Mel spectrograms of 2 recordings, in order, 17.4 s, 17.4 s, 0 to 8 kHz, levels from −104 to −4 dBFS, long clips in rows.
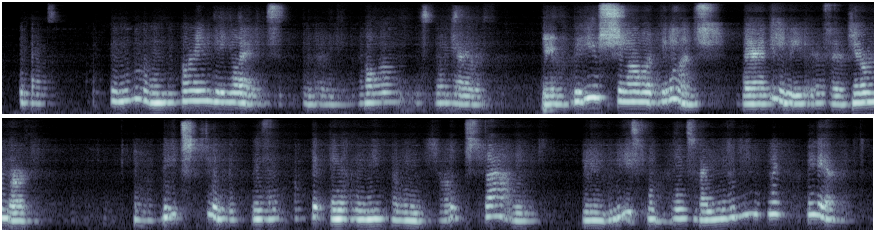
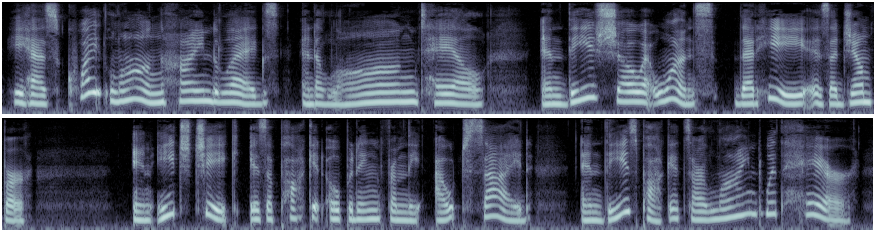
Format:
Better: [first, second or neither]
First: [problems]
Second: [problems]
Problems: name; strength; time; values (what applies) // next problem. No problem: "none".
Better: second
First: noise reduction (neural mask model DeepFilterNet 3)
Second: none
